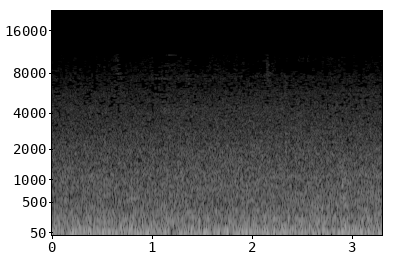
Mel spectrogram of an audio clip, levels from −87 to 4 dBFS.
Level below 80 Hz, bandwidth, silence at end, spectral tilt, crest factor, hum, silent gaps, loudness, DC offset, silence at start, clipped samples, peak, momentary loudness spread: -38 dBFS; 11 kHz; 0 s; -6 dB/octave; 12 dB; none; none; -38 LUFS; under 0.1%; 0 s; under 0.1%; -24 dBFS; 1 LU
